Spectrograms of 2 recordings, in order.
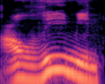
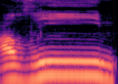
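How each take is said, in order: First: The word ends with a nasal 'in' syllable. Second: The word stops short on a final 'm'. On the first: The recitation continues without stopping. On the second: The reciter stops at this word.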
